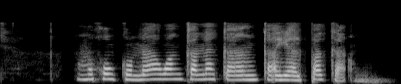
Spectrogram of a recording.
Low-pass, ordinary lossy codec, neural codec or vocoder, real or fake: 7.2 kHz; AAC, 32 kbps; codec, 16 kHz in and 24 kHz out, 1.1 kbps, FireRedTTS-2 codec; fake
